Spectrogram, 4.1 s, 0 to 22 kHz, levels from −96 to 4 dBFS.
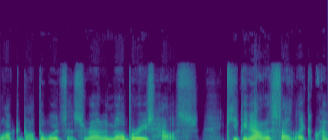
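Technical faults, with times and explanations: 1.32 s: microphone volume stepped up. The level of the speech and the background noise behind it rises together by about 5 dB in a single step and stays at the new level. That pattern points to the call software judging the microphone input too quiet and raising the device's input volume at once rather than ramping it. Because the gain change sits before any processing, the room sound and the speech shift by the same amount, so the jump is heard in both.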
